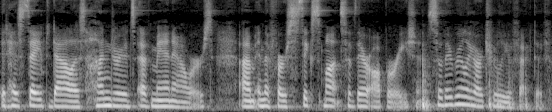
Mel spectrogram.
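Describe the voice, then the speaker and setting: Woman with fairly even intonation, in a room with audible echo. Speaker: mental health policy consultant. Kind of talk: presentation to city council.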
